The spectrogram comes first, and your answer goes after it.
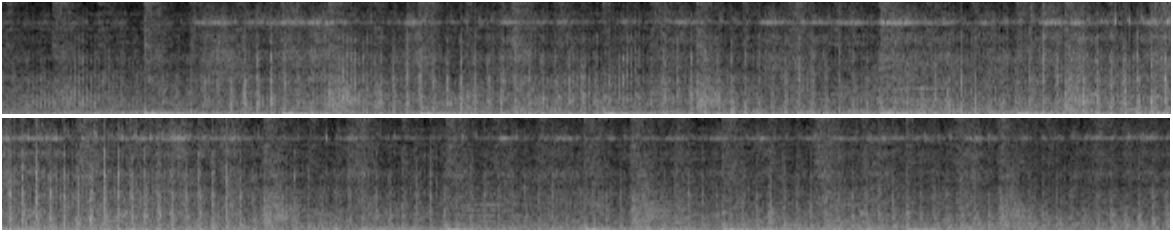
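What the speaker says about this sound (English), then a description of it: "It's gonna be so scary when the helicopter lands in front of me." A helicopter comes in to land outdoors in strong wind, its rotor chopping in a steady loud rhythmic thump under a broad turbine roar, close and continuous with no voices.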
